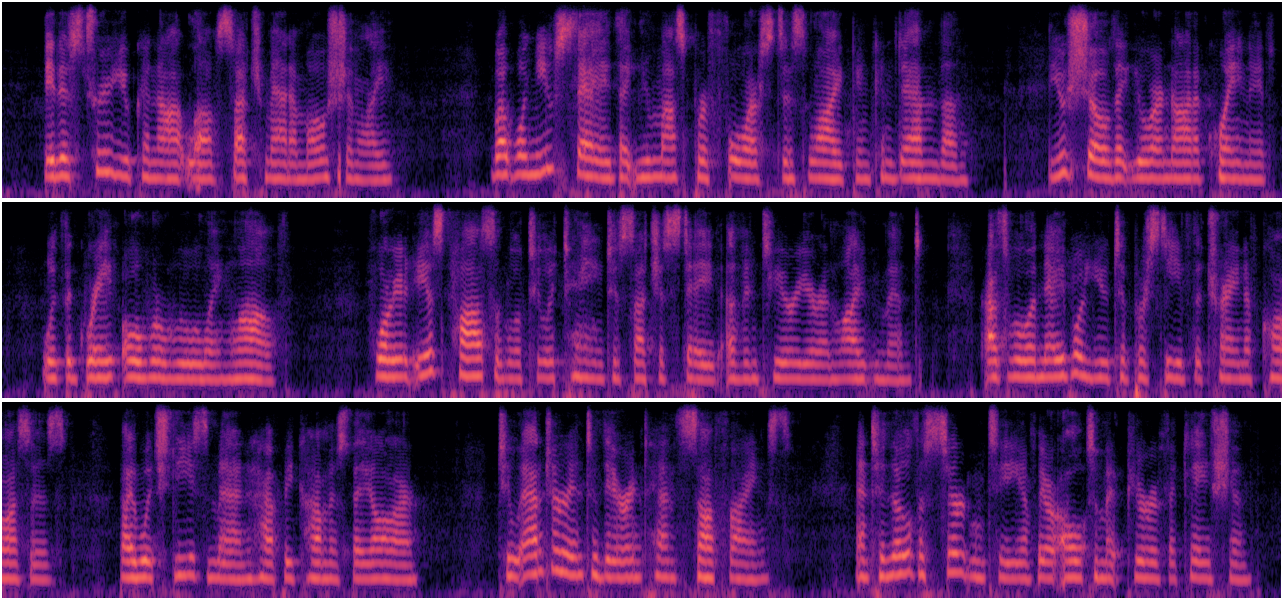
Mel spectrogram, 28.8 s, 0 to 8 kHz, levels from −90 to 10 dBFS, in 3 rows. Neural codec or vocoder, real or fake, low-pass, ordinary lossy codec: codec, 24 kHz, 1.5 kbps, HILCodec; fake; 7.2 kHz; Opus, 32 kbps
